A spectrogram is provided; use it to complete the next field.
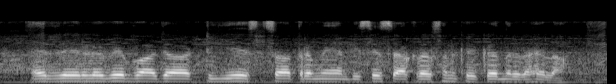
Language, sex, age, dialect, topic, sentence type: Bhojpuri, male, <18, Southern / Standard, banking, statement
